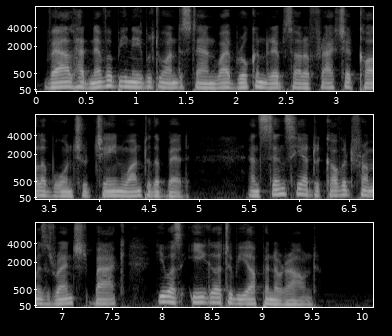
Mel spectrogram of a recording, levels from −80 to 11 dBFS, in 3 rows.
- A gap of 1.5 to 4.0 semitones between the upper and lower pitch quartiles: Yes, average, 2.8 semitones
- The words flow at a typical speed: No, fast, 225 wpm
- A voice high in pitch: No, low, 110 Hz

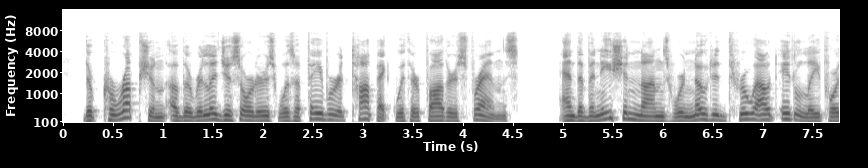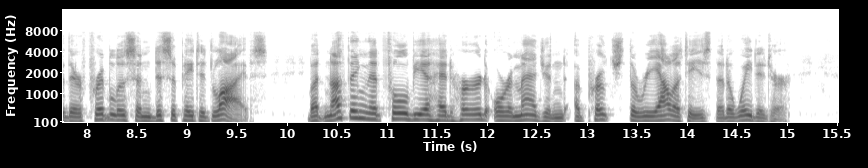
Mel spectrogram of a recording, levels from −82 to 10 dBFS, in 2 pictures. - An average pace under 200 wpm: Yes, average, 160 wpm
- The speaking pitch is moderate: Yes, medium, 145 Hz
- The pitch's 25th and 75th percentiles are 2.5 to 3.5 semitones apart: No, average, 4.1 semitones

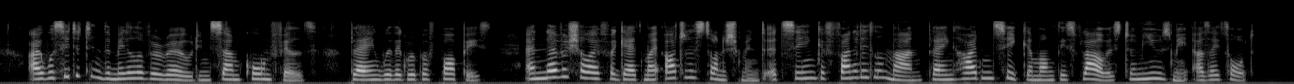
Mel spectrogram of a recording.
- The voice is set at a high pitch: Yes, high, 245 Hz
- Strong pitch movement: No, average, 4.4 semitones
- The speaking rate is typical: No, fast, 215 wpm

